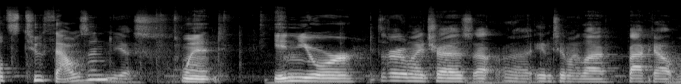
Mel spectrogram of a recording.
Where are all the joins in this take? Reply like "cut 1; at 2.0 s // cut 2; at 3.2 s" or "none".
cut 1; at 1.7 s // cut 2; at 3.8 s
